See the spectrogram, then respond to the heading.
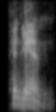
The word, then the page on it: Pinyin: American English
